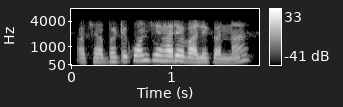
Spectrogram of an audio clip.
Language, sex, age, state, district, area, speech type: Hindi, female, 18-30, Madhya Pradesh, Hoshangabad, urban, conversation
